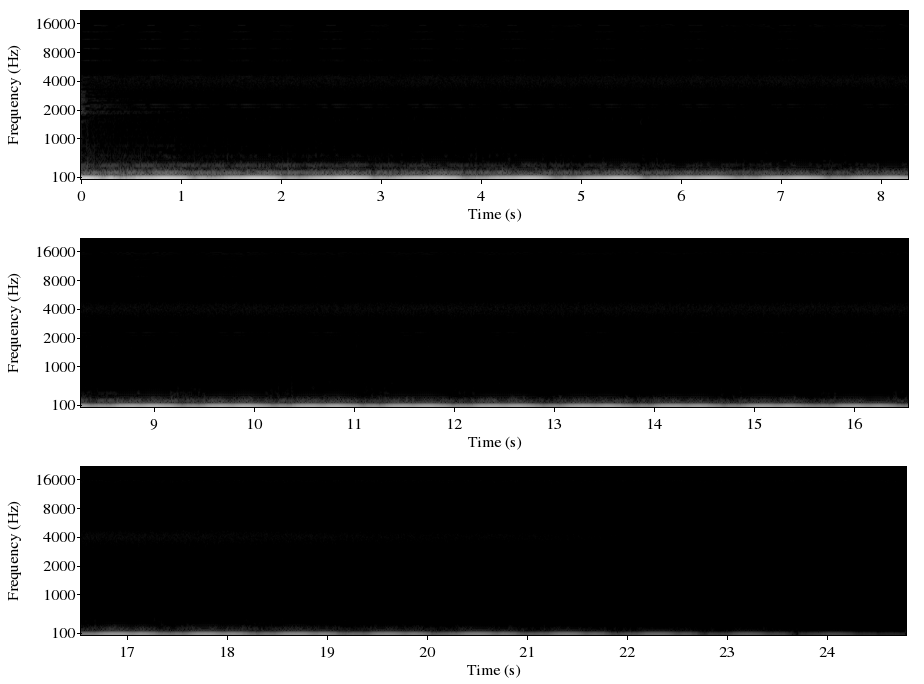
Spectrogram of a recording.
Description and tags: A low-pitched ringing sound made via a high-pitched asian bell with a clear ringing tone, struck with a wooden dowel, the audio then subjected to a sequence of pitch-changes downward, each combined with a flanger-type effect at various settings for rate, depth and regeneration.
hit, metal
